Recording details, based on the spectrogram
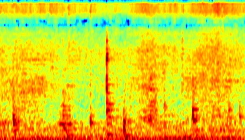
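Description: Flour gravy for a beefless stew sautés in a pan, a soft continuous sizzle broken by occasional light scrapes and taps of a stirring utensil, close and fairly quiet, with no speech.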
